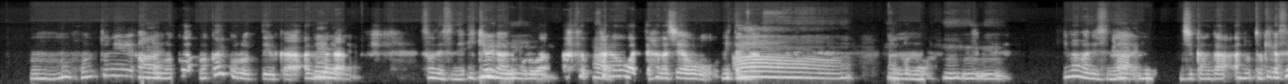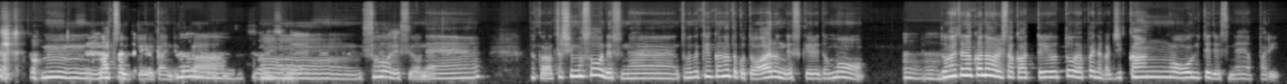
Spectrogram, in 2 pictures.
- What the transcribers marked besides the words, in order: distorted speech; chuckle; other background noise; laughing while speaking: "時が過ぎるのを"; tapping
- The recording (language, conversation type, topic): Japanese, unstructured, 友達と意見が合わないとき、どのように対応しますか？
